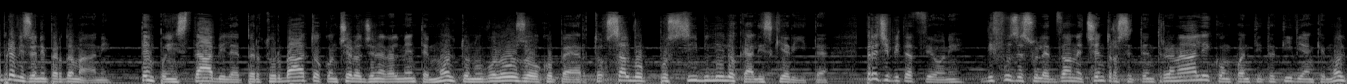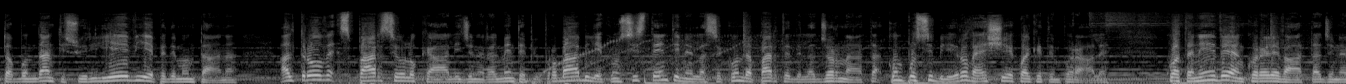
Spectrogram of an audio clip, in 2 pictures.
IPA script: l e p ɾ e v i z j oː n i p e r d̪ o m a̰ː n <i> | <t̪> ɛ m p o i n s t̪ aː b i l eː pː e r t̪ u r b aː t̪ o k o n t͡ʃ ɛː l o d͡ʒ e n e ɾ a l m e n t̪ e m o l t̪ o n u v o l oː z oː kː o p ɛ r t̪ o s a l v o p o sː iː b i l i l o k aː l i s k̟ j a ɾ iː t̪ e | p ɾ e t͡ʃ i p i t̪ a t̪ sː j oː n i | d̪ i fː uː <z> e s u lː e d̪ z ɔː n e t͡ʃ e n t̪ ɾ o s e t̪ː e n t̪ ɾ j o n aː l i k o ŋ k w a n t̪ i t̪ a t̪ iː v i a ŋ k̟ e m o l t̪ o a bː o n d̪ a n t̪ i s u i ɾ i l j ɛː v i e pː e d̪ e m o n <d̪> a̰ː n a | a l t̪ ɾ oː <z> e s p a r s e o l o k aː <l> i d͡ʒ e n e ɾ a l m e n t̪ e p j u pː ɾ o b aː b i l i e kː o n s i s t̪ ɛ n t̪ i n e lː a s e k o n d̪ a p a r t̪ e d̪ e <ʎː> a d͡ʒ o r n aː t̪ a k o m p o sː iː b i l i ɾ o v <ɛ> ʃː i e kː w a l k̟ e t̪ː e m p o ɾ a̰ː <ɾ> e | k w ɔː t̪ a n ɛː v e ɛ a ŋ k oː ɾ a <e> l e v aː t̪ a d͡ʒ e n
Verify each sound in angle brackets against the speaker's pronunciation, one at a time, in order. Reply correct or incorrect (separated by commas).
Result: correct, correct, correct, incorrect, incorrect, correct, incorrect, correct, incorrect, correct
